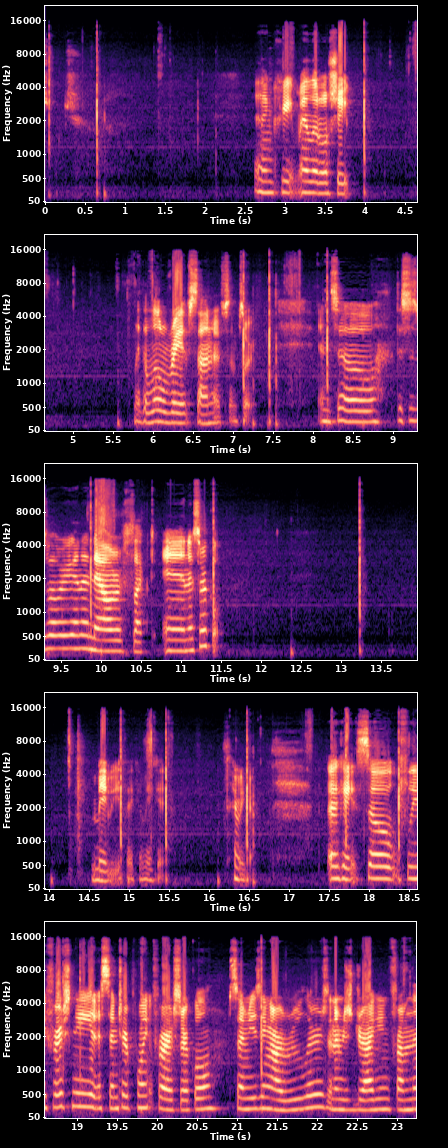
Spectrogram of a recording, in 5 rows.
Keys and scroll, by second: 1.7 Up.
